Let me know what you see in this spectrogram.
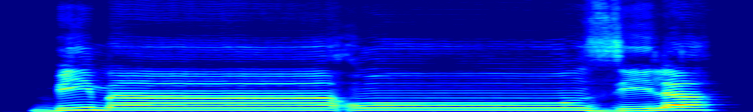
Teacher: حروف مدہ کے بعد حمزہ دوسرے کلمے میں مد منفصل اور مد منفصل کو بھی متصل کی کے برابر 2 الف کی مقدار کے برابر کھینچ کے پڑھا جائے گا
